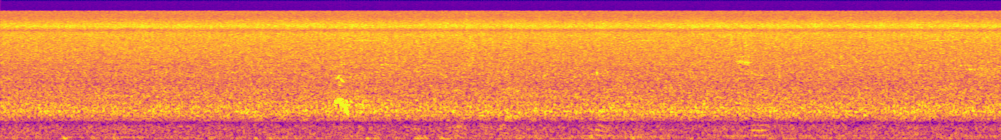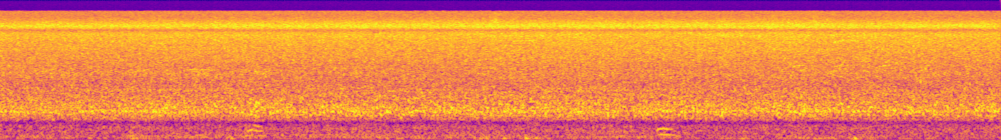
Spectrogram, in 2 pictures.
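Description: Water of a stream flows steadily over rocks outdoors.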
